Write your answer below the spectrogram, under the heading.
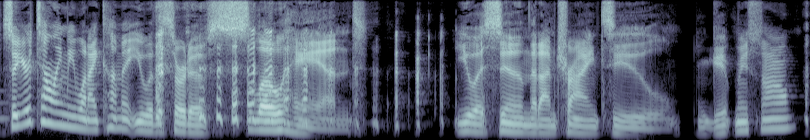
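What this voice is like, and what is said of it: Slow, low, seductive voice with vocal fry. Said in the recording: “voice for me seems slightly seductive ... the slowness and the register you're in right now ... The vocal fry is kind of suggestive”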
